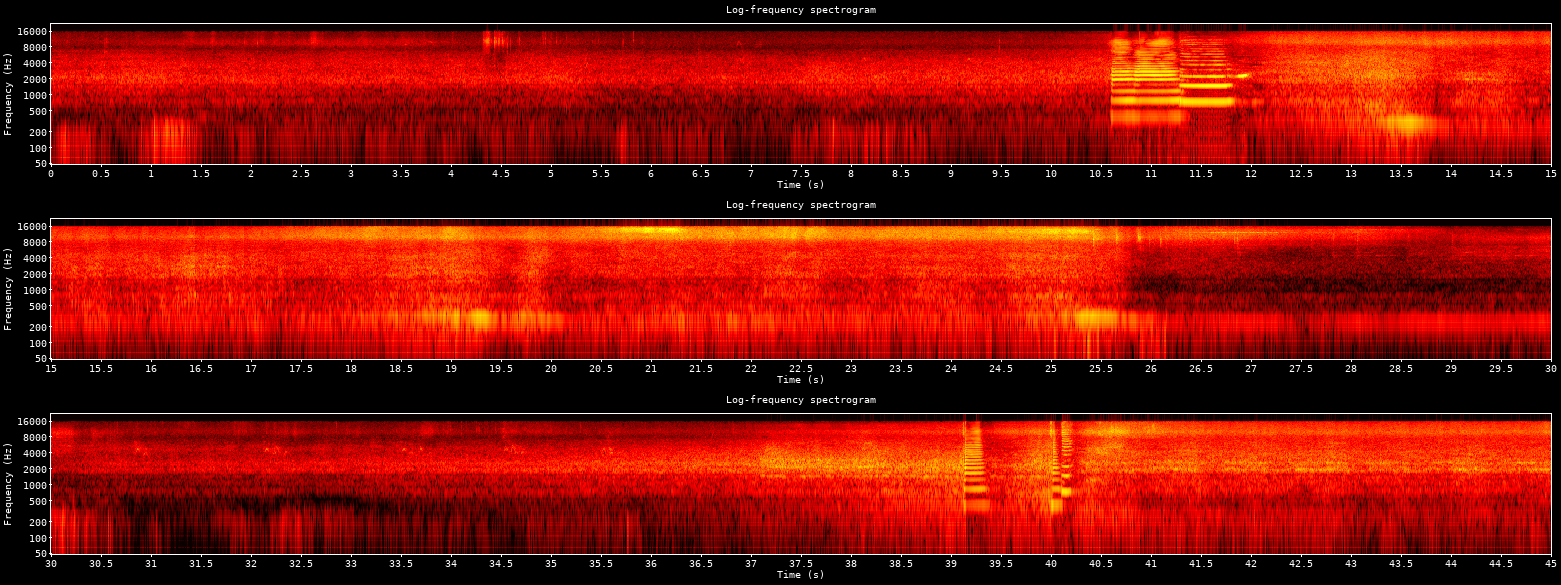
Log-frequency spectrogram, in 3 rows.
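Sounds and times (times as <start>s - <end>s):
train humming tone: 0.0s - 45.0s
train wheels rushing on rail: 0.0s - 45.0s
train horn notes: 10.6s - 12.2s, 13.2s - 14.0s, 24.9s - 26.2s, 39.1s - 40.5s.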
